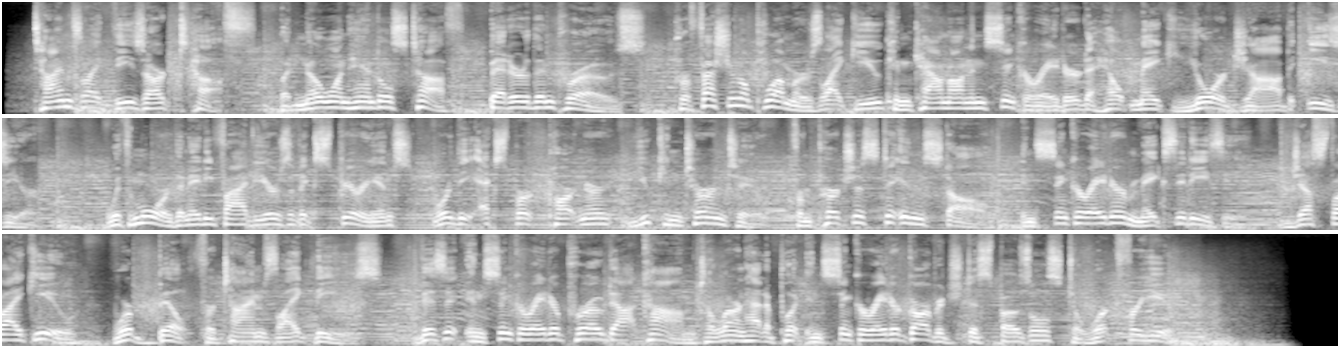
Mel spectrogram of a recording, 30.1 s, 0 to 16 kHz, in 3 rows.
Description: TimesLikeThese-AudioAd.mp3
